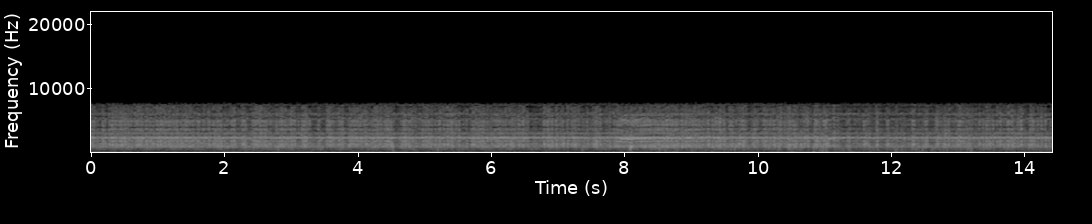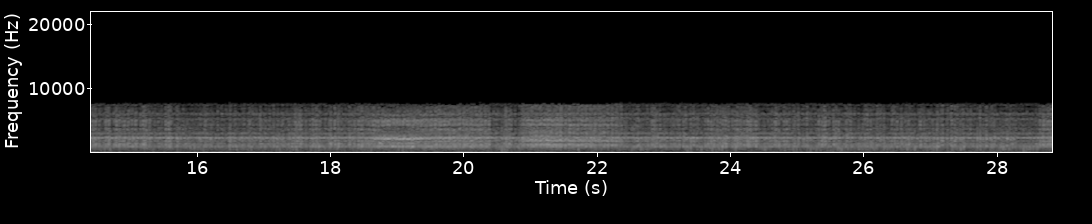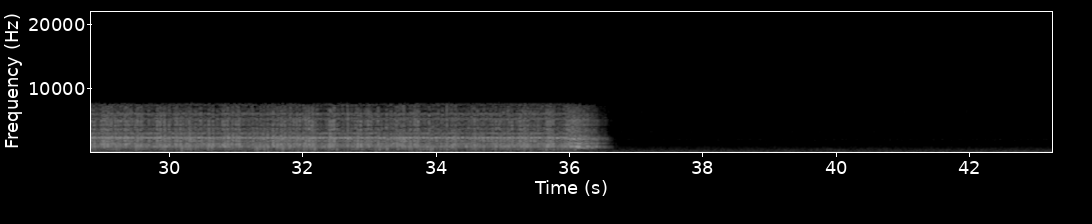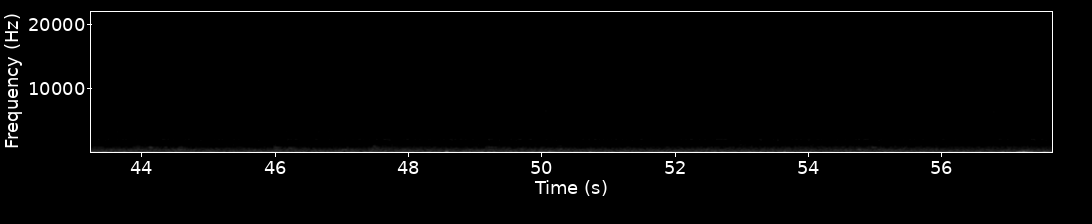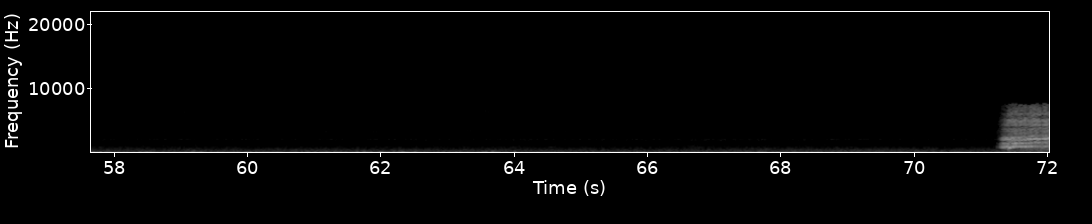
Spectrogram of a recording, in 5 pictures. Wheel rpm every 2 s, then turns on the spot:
160, 160, 160, 160, 160, 160, 160, 160, 160, 160, 160, 160, 160, 160, 160, 160, 160, 160, 30, 0, 0, 0, 0, 0, 0, 0, 0, 0, 0, 0, 0, 0, 0, 0, 0, 30.
none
